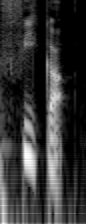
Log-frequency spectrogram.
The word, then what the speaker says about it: fika: While dealing with an emotional or mental breakdown or burnout, you can think about the Swedish noun which is called fika.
